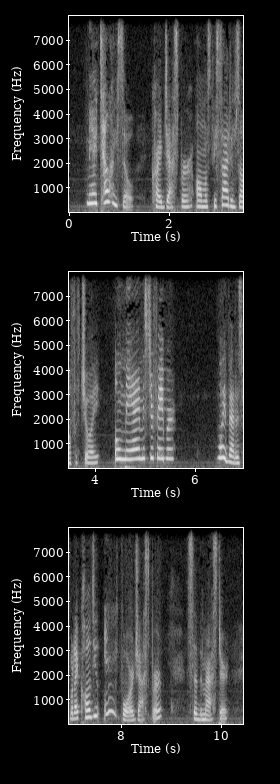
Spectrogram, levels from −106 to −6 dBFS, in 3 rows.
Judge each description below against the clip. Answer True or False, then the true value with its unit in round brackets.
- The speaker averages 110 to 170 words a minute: False (180 wpm)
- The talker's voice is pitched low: False (265 Hz)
